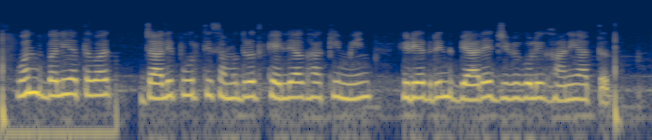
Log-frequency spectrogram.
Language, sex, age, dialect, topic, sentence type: Kannada, female, 18-24, Northeastern, agriculture, statement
